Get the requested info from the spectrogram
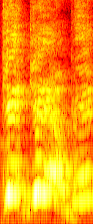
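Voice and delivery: high, loud, furious yell.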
